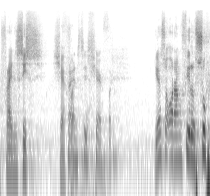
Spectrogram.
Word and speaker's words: Francis Schaeffer: Edith Schaeffer， Dia adalah istri dari François Schaeffer. 那么他是芬舒尔 Schaeffer 的这个妻子 Kita biasanya bacanya Francis Schaeffer.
